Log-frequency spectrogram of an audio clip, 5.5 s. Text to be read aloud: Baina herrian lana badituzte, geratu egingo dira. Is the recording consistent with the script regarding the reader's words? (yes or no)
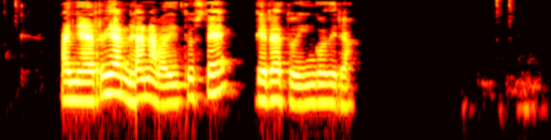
yes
